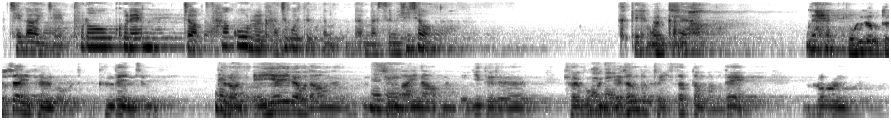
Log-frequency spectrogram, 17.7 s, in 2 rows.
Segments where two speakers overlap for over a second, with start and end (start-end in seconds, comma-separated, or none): none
